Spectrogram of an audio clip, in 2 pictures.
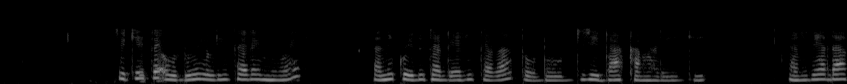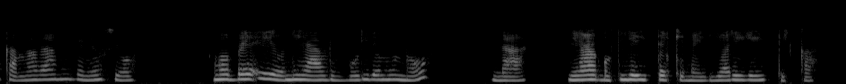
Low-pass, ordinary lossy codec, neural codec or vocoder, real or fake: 5.4 kHz; none; codec, 16 kHz, 2 kbps, FreqCodec, smaller model; fake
